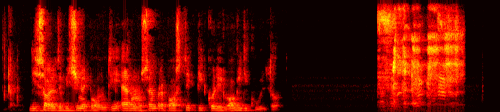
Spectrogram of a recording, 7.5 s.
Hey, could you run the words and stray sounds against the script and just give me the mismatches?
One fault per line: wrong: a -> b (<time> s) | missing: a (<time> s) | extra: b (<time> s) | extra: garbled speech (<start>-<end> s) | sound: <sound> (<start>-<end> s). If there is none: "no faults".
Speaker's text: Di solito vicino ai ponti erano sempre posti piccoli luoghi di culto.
sound: throat clearing (5.7-7.0 s)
